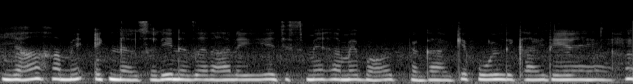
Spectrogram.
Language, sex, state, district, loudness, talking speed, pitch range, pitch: Hindi, female, Chhattisgarh, Bilaspur, -14 LUFS, 170 wpm, 210-225 Hz, 220 Hz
